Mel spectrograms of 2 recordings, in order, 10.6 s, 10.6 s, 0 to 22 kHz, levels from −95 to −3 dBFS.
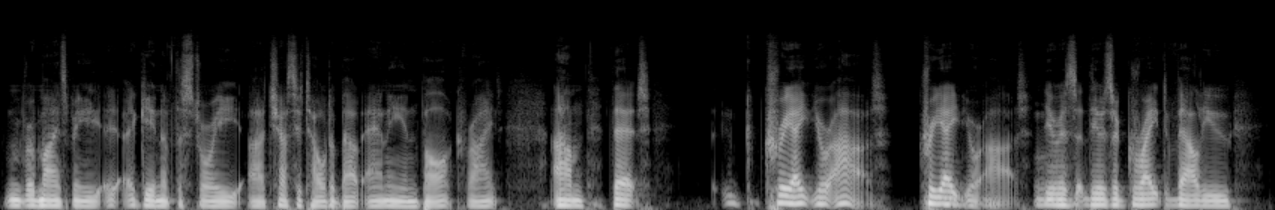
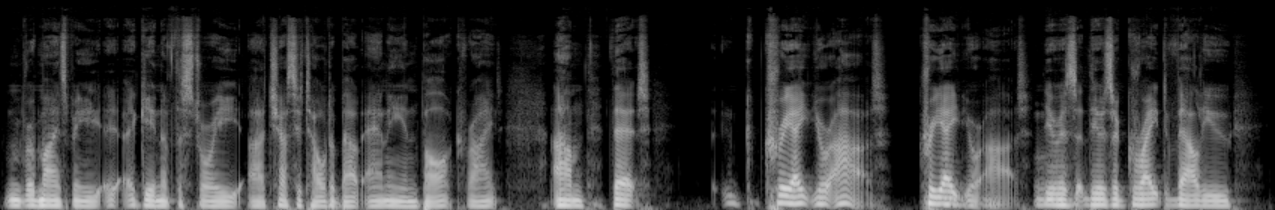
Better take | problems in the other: second | muffled; slightly; fading above 3 kHz

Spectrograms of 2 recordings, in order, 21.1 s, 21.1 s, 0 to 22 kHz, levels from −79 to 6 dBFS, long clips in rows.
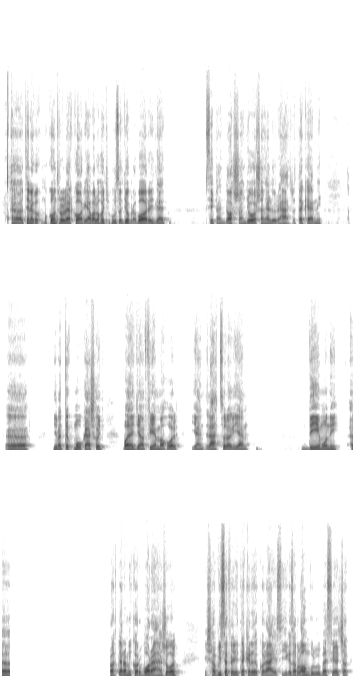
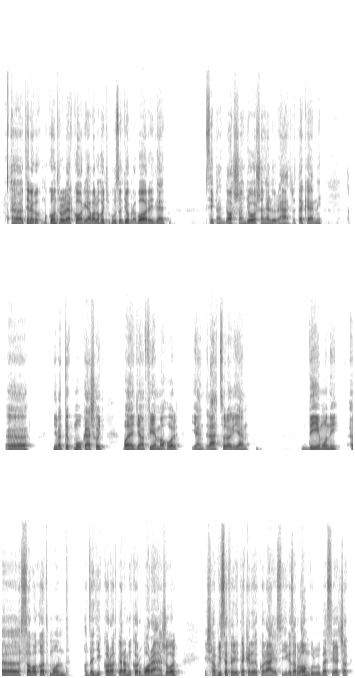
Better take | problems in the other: second | audio cutting out; at 14 s for 2 s

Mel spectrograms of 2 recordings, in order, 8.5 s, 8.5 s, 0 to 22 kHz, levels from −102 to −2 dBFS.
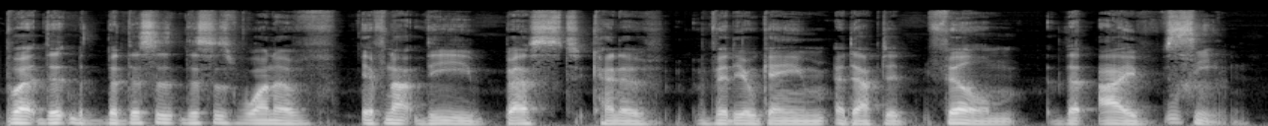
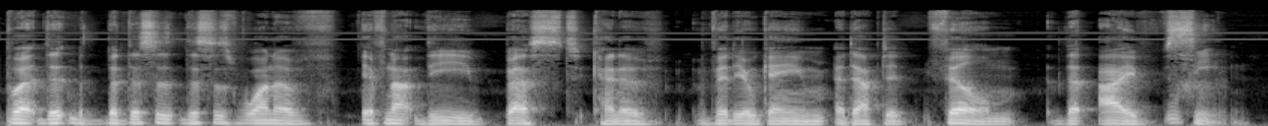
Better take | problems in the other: first | high-pitched whine; faint; throughout; 6 kHz, 30 dB below the speech

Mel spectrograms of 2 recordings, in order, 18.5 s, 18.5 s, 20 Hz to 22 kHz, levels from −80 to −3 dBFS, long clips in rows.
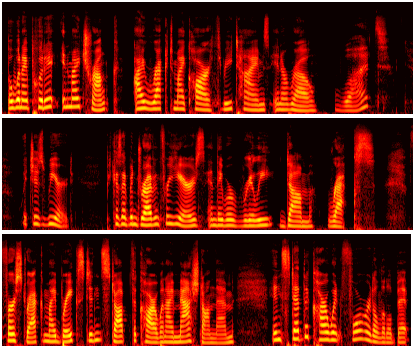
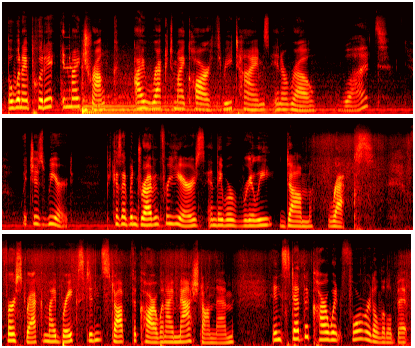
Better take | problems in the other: first | household noises; noticeable; throughout; 10 dB below the speech

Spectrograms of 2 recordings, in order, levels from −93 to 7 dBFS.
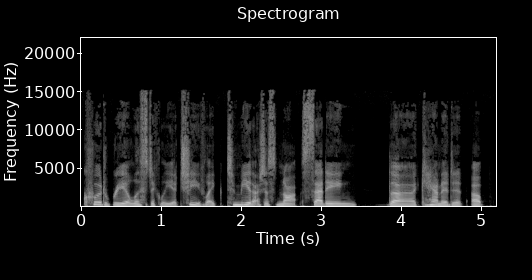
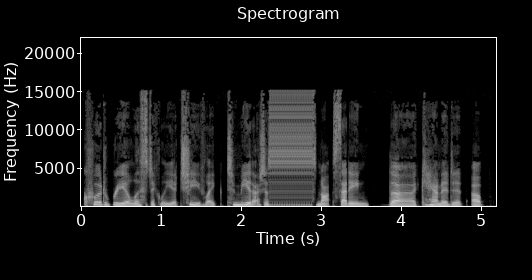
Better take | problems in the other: first | audio freezing; at 2.5 s for 0.5 s

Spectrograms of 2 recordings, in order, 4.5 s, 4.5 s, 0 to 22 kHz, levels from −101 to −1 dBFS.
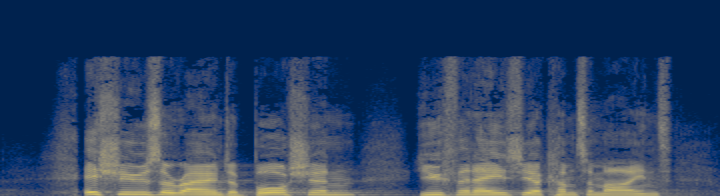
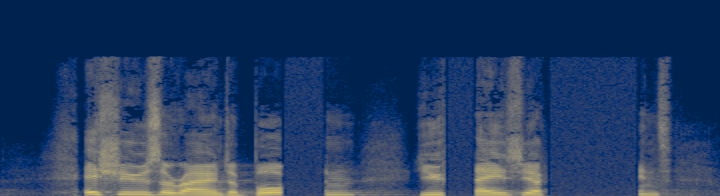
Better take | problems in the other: first | audio cutting out; at 2 s, at 3 s and at 3.5 s for 0.5 s

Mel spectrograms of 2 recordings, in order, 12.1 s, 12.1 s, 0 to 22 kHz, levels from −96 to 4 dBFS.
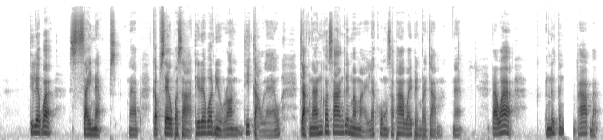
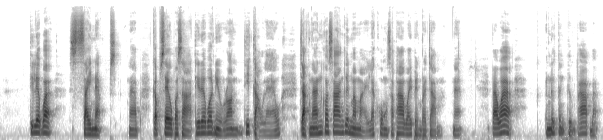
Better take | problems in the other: second | audio cutting out; at 11 s

